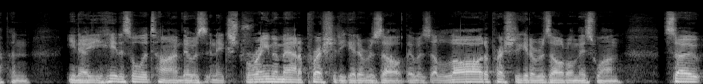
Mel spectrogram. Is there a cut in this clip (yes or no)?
yes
